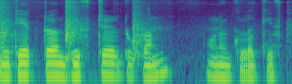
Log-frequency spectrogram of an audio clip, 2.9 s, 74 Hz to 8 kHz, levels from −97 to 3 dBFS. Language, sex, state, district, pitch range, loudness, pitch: Bengali, male, Tripura, West Tripura, 110-120 Hz, -17 LUFS, 115 Hz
